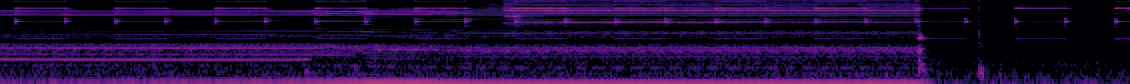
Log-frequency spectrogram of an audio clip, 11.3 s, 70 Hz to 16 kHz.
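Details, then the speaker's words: 2024 Newmar Bay Star 3014 motorhome leveling pump retracting all four jacks, ignition on and parking brake set: steady low hum with a regular high beep pattern until the pump cuts off; normal operation. "so once I do that retract all you can hear the pump come back on and now the all of the four jacks are retra"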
